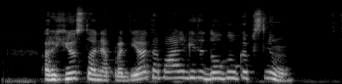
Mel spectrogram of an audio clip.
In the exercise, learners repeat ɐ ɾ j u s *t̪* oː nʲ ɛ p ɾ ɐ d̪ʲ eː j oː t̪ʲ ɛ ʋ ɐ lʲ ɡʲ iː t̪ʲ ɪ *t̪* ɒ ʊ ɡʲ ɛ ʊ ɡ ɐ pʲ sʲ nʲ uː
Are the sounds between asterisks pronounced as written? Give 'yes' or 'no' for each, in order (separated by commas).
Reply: yes, no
